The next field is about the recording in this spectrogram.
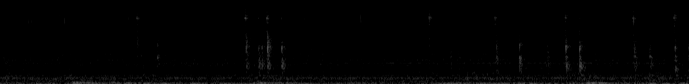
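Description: Faint computer keyboard typing: scattered key clicks come in quick bursts over a steady low hum, with no voices.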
